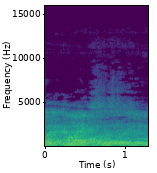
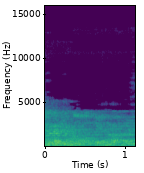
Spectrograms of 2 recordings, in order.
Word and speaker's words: Mackinac: on this unique island, we thought it was Mackinac, but we were informed that the correct pronunciation is Mackinac, as it is the French derivation of the original Indian name.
